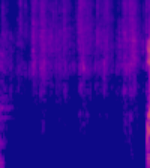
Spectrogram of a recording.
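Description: Foil wrapper of a Select basketball hanger pack crinkling as it is handled, a run of faint, irregular crackles.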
